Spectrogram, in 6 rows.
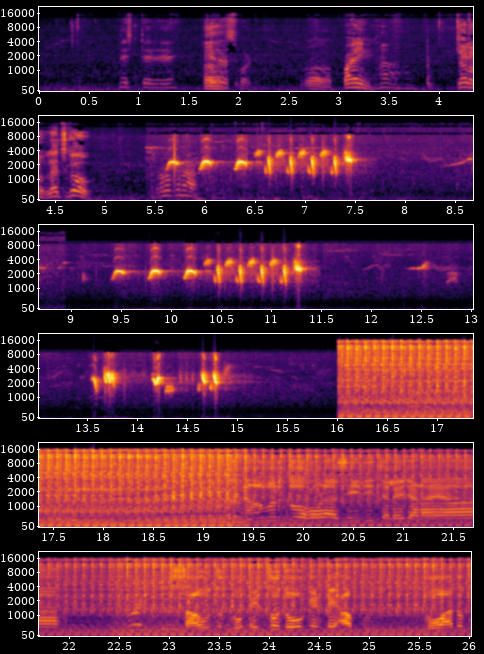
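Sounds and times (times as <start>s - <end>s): songbird singing: 0.0s - 26.0s
pulsing vehicle engine: 16.0s - 26.0s.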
